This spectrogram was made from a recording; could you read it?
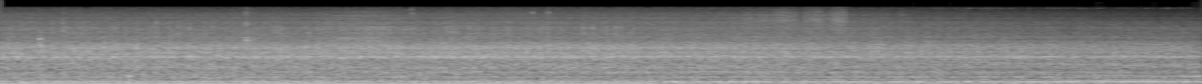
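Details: Wood lathe turning a hornbeam platter, after an undisclosed earlier fault was found and fixed: steady low even hum that drops as it spins down, no knocking or rubbing; normal run and wind-down.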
